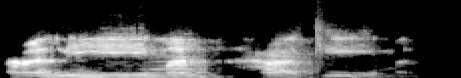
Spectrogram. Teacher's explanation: Jadi dia itu dibaca jelas atau izhar halki bukan karena alif yang ada di halki karena tanwin bertemu dengan H.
